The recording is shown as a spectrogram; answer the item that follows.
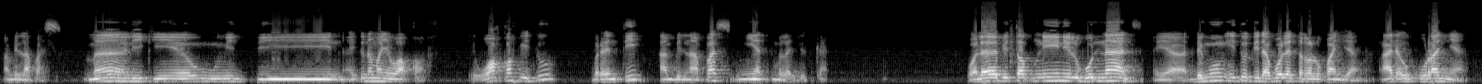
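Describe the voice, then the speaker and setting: A man with an Indonesian accent teaching tajwid, explaining in short phrases and slipping into slow chanted recitation. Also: medium pitch, expressive. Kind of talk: religious tajwid lesson with recited examples.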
